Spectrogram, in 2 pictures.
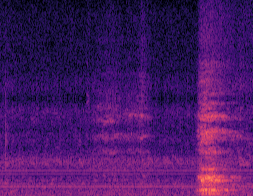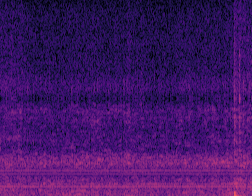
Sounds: Sigh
